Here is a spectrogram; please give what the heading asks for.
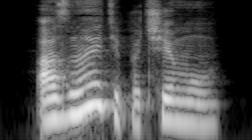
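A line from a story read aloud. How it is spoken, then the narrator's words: Lazy question. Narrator (Russian): лениво спросил он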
